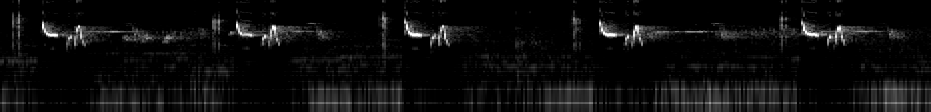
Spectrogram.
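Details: Lure call of a male Ashy Tailorbird, meant to provoke other birds into answering. Five bright, falling whistled notes come about once a second, each ending in a quick lower flick and a faint trailing tone.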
